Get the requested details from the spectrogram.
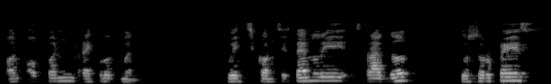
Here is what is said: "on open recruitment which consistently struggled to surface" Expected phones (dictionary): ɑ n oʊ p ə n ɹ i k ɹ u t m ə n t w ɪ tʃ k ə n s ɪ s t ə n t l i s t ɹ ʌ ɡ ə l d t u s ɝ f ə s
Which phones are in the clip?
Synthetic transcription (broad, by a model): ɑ n oʊ p ə n ɹ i k ɹ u t m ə n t w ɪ tʃ k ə n s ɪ s t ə n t l i s t ɹ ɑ ɡ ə l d t u s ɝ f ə s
